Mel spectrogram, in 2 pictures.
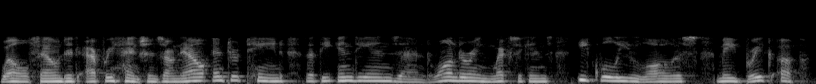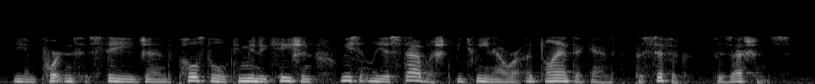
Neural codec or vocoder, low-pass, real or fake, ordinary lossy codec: none; 3.6 kHz; real; MP3, 32 kbps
